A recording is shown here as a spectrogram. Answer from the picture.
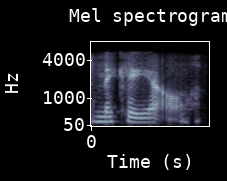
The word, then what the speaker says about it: Mikael: and the pronunciation we're going to be using and working with tonight is and that I use in this chant is Mikael.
